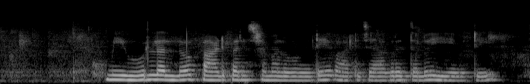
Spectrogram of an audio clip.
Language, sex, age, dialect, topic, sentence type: Telugu, female, 18-24, Southern, agriculture, question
